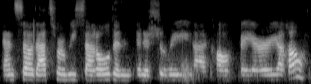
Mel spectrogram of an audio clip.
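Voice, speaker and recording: Born near Chernobyl and brought to California as a child, this Russian-native woman in her thirties, now a realtor and once a firefighter, shares personal stories casually in an interview. She speaks briskly in a level, fairly bright medium-pitched voice. The audio is dull with slight background noise.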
